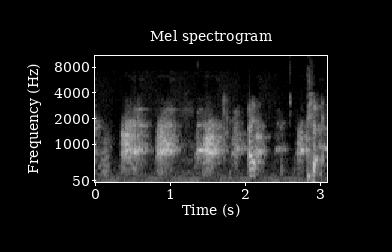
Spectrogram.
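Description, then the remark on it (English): Dogs bark in a rapid, steady series of about seven loud barks, with a couple of sharper yips near the end and no talking. “I hope the dogs weren't hurt.”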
